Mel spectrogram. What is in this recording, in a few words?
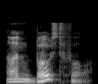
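"unboastful", British English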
